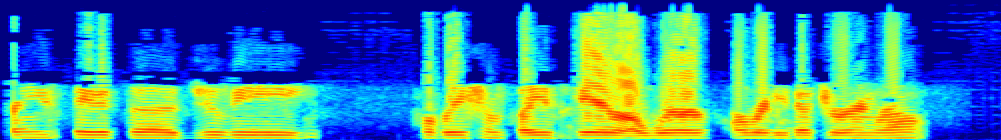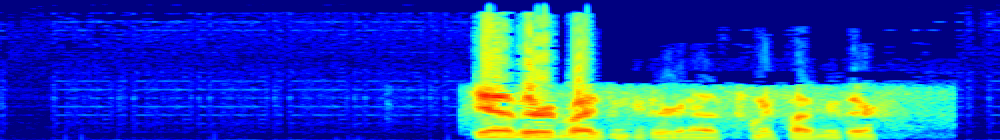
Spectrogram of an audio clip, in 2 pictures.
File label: Info Sheriff Common, scanner audio trunk; MCSO - Info Sheriff - Common; ThompsonPeakScot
